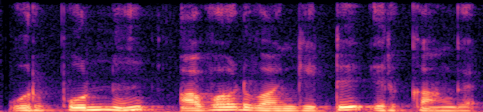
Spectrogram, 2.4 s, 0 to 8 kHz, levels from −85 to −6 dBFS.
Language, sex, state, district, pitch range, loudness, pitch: Tamil, female, Tamil Nadu, Nilgiris, 145-190 Hz, -15 LUFS, 160 Hz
